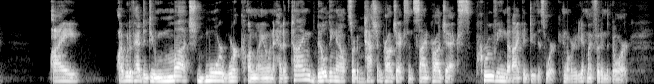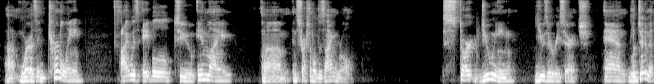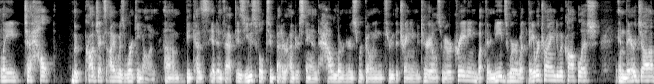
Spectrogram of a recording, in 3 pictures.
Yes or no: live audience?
no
